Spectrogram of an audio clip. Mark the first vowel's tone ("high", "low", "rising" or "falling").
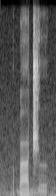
high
